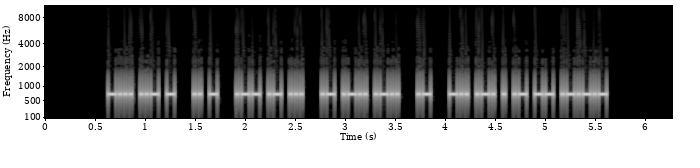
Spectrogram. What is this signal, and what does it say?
Morse code, heard as a keyed tone, about 44 wpm, 700 Hz. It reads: BUT IT WAS ALL A DREAM.
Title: Sentences from Top 1500 Words 45wpm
